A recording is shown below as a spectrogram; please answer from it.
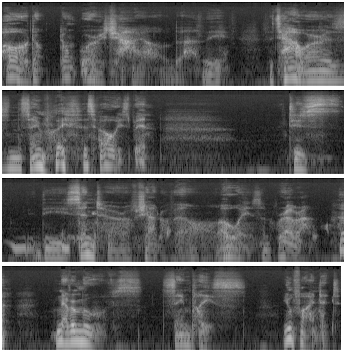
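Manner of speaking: whispering under his breath. Storyteller voicing a character who turns away, whispering under his breath. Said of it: "turns and whispers under his breath".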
